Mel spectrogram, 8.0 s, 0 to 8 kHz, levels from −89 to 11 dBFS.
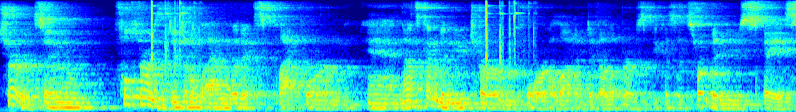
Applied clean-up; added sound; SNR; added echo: none; Shatter; 11 dB; reverberation time 1.0 s.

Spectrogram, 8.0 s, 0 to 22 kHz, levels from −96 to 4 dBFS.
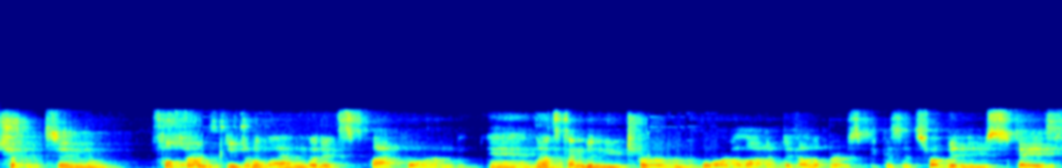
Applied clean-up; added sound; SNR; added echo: neural mask model DeepFilterNet 3.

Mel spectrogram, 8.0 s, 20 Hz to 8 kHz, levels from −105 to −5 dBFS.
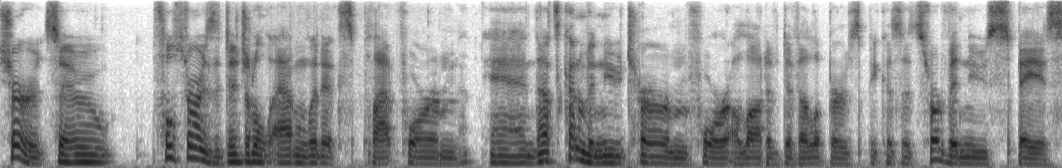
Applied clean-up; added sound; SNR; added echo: none; none; none; none.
